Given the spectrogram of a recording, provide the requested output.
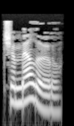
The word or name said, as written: chimelu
